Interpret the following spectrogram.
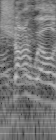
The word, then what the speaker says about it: Shanwell: Yes, we've been told Shanwell is the correct pronunciation.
